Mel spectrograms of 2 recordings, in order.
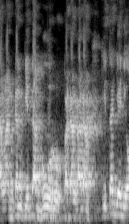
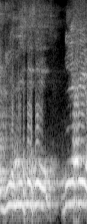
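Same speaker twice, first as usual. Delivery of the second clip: high, acted call for help; crying out; 11 semitones higher than usual. Dragged pupil calling his teacher, high acted cry. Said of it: "Sambil teriak dia".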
